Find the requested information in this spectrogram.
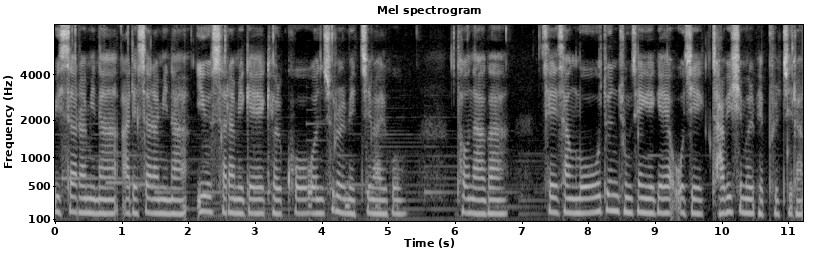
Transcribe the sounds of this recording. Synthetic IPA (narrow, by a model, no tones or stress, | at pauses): ɥis͈aɾaminaa̰ɾes͈aɾaminaius͈aɾame̞ɡe̞kjʌɭkʰowʌnsʰuɾɯɭme̞t̚t͡ɕ͈imaɭɡo | tʌnaɡa | sʰe̞sʰaŋmodɯnt͡ɕuŋsʰe̞ŋe̞ɡe̞o̰d͡ʑik̚t͡ɕabiɕʰimɯɭpe̞pʰuɭt͡ɕ͈iɾa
